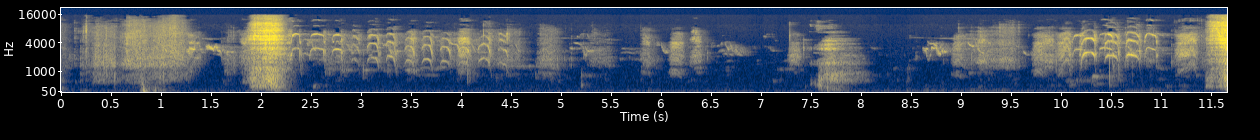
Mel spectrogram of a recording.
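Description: A small bird chirping in quick runs of short, arched notes. A few brief, louder rustling noises break in, the loudest about two seconds in and near the end.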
